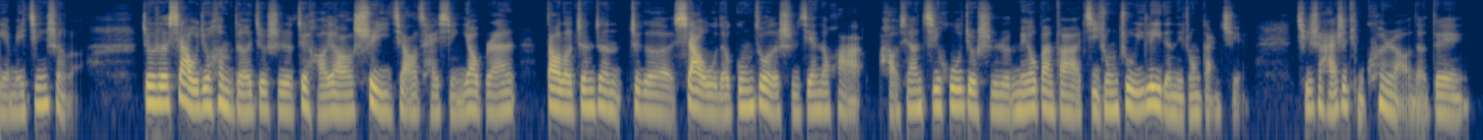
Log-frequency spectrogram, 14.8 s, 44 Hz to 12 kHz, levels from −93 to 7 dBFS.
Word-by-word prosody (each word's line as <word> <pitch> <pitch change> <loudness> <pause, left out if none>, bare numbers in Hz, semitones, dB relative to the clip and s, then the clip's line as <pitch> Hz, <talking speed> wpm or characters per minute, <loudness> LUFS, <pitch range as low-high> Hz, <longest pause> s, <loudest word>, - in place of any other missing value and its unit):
也 130 - -6
没 135 +1 -7
精 180 +5 -1
神 - - -3
了。 - - -19 0.6
就 195 - +5
是 190 - +5
说 190 0 +7
下 185 -2 +7
午 160 - +5
就 175 +2 +3
恨 195 +1 +1
不 150 - -7
得 140 -2 -1
就 150 +1 -3
是 145 -1 -3
最 175 +6 0
好 130 -4 -6
要 140 0 0
睡 195 +3 +6
一 140 -1 -5
觉 - - -2
才 135 -3 -7
行， 135 - -1
要 150 -1 0
不 140 -1 -7
然 145 +3 -3 0.3
到 175 -3 +6
了 150 -1 +2
真 165 +2 0
正 155 -6 -3
这 170 - -2
个 135 -4 -4
下 165 -2 +8
午 135 -1 -1
的 130 0 -4
工 165 +4 -1
作 175 -3 +2
的 135 - -2
时 135 -1 -3
间 145 +2 -2
的 145 - -4
话， 70 - -6
好 - - -7
像 155 +3 -3
几 170 0 +2
乎 170 0 +1
就 165 -2 +1
是 140 -2 -4
没 145 +2 -3
有 160 +1 +1
办 160 -2 -1
法 135 -3 -2
集 145 -2 0
中 150 +3 -2
注 165 0 +1
意 155 - -2
力 180 -1 +5
的 140 - -2
那 125 -2 -4
种 130 +2 -7
感 - - -10
觉， - - -8 0.5
其 - - -3
实 175 +2 -2
还 140 -2 -1
是 180 - 0
挺 170 - -8
困 190 -5 -2
扰 140 - -6
的， - - -9
对。 130 +3 -5
150 Hz, 290 characters per minute, -22 LUFS, 135-170 Hz, 0.6 s, 下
